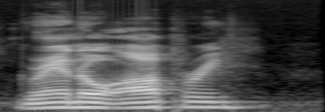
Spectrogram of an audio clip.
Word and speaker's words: Grand Ole Opry: Now, the number one was some all-access Facebook platform for the Grand Opry. Grand Ole Opry.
